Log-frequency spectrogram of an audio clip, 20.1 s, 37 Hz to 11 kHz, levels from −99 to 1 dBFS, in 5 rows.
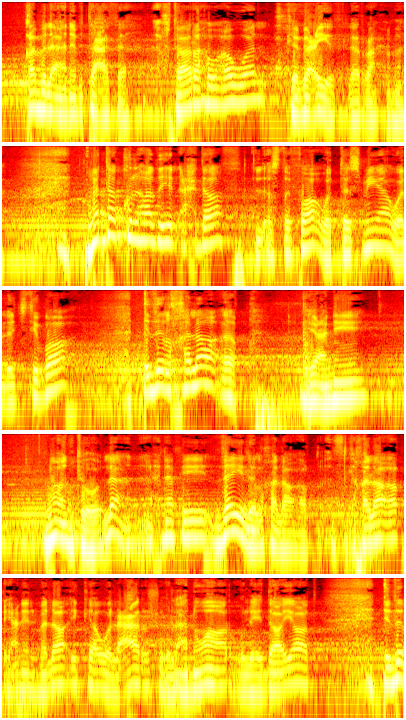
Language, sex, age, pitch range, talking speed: Arabic, male, 50-69, 105-155 Hz, 95 wpm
